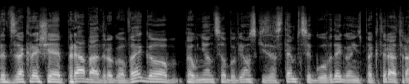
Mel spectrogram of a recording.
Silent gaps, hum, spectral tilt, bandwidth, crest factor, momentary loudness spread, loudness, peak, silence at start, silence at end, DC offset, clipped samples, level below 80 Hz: none; none; -5.5 dB/octave; 16 kHz; 16 dB; 6 LU; -18 LUFS; -2 dBFS; 0 s; 0 s; under 0.1%; under 0.1%; -48 dBFS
